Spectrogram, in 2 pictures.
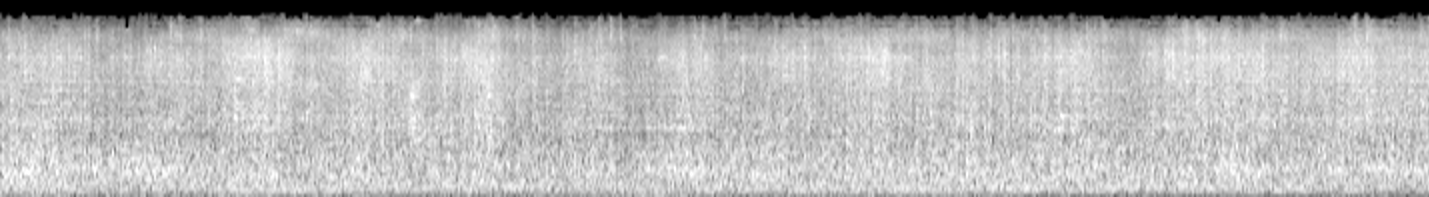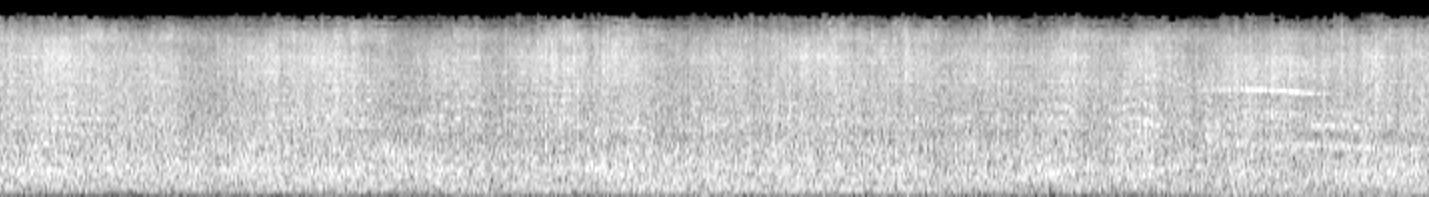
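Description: Freight train rolling by, its cars' wheels rattling and clicking steadily over the rail joints, with a brief faint wheel squeal near the end.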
